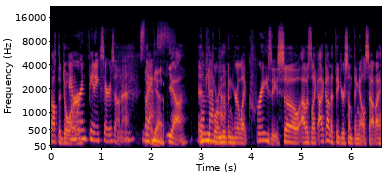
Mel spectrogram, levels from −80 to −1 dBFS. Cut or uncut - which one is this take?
uncut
